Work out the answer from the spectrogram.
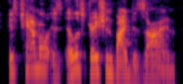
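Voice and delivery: usual speaking voice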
